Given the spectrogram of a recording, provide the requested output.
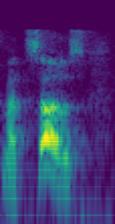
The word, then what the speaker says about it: matzos: Even though it's pronounced matzos, the ksiv is matzas.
